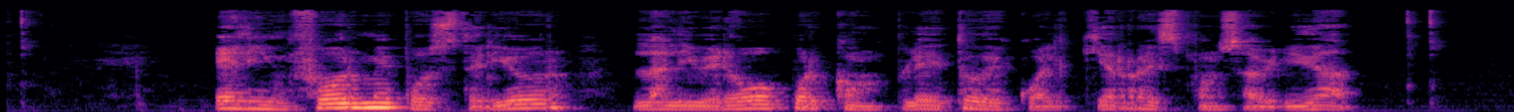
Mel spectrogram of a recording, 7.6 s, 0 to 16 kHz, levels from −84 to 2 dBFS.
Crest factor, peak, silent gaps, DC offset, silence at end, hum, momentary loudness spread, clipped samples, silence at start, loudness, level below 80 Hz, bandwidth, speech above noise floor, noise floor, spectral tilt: 20 dB; -6 dBFS; none; under 0.1%; 0.4 s; none; 18 LU; under 0.1%; 0.1 s; -25 LUFS; -54 dBFS; 11.5 kHz; 38 dB; -62 dBFS; -6 dB/octave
